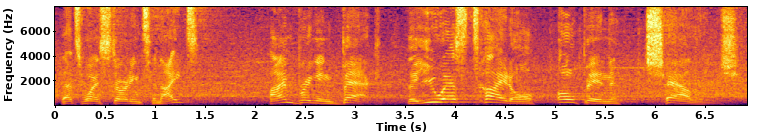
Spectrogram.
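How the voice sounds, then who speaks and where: A man's voice: high voice, very animated, slow, full character voice. A man voicing a proud, determined young champion wrestler giving an earnest, declamatory promo in a video game. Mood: defiant. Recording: reverberant arena, noise behind.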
